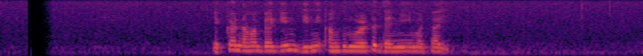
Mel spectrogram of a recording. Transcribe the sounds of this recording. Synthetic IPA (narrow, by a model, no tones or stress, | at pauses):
ekənaməbɛɡinɡiniʔaŋɡuɾuʋələʈəd̪ɛniːmɐʈɐj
